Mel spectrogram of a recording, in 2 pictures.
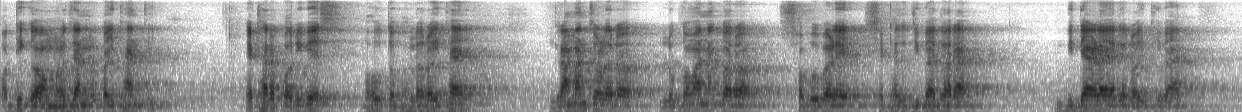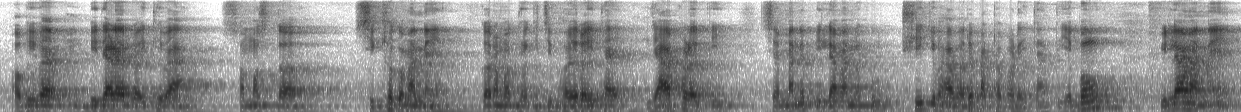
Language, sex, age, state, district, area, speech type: Odia, male, 60+, Odisha, Khordha, rural, spontaneous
